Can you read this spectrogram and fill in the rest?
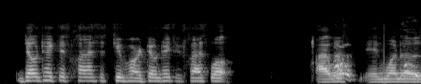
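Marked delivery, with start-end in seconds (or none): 0.2-2.1 put-on heavy Vietnamese accent, higher pitch. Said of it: "he spoke with a very heavy Vietnamese accent".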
